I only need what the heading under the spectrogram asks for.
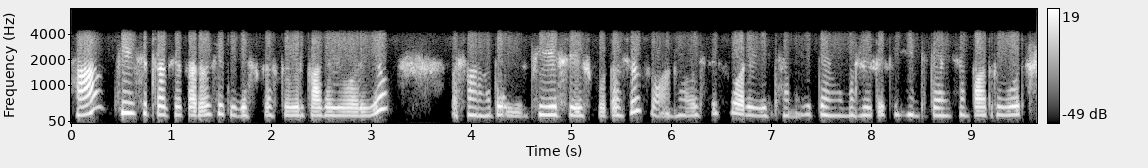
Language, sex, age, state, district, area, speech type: Kashmiri, female, 30-45, Jammu and Kashmir, Kulgam, rural, conversation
